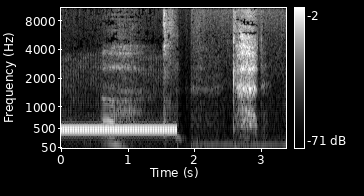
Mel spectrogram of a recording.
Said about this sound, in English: All right, here we go. I'm going to dial it.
